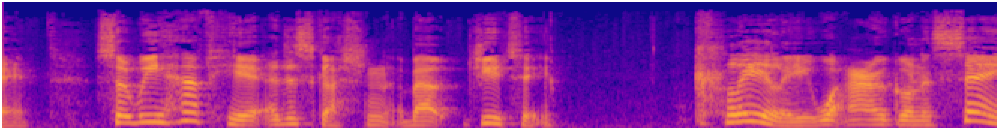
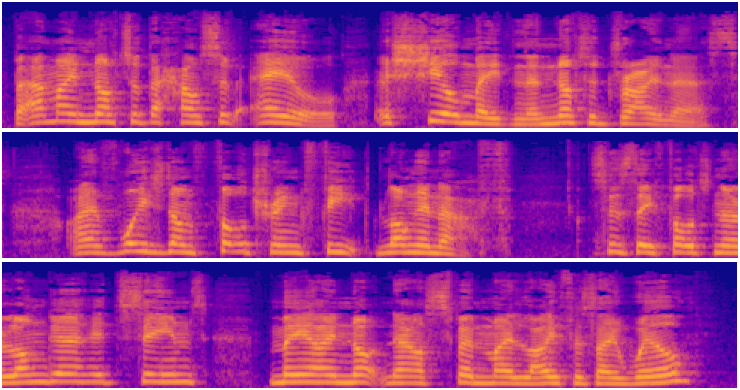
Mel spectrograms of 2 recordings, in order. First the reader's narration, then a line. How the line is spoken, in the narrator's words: she cried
